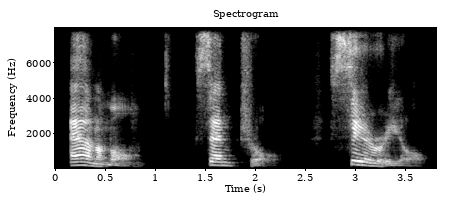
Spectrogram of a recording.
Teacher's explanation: The same is true with words that end in AL. Again, we put the stress at the beginning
